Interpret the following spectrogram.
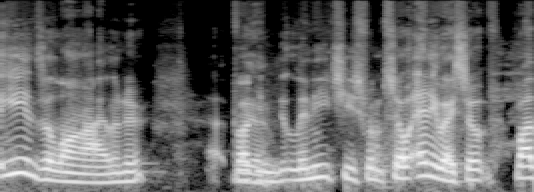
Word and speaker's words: Lanese: They think Lanici is Lanice, and it's Lanici.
